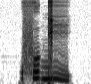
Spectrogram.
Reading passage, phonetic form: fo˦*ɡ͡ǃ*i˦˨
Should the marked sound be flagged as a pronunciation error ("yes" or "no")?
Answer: yes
